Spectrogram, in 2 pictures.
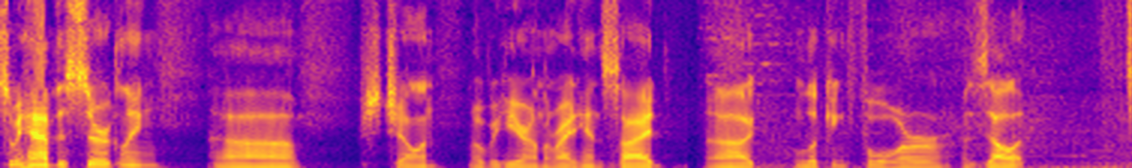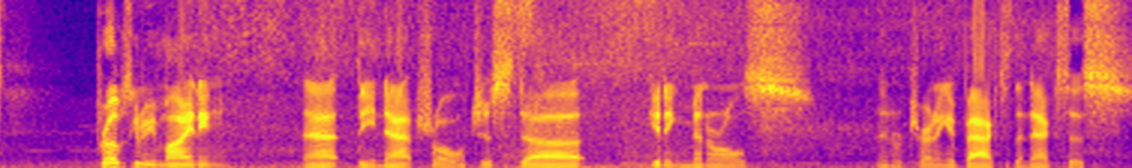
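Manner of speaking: emotionless drone, very low and very soft. Casting a game match as a bit, in an emotionless monotone. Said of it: "Cast without any emotions in a monotone".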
